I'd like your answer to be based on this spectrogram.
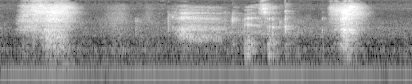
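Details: Person sneezing: several short, stifled sneeze bursts with sharp inhaled gasps between them over a low room hum, followed by complaints of dizziness; suppressed sneezing.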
